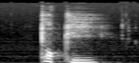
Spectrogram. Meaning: a lower-class person who is perceived to be unsophisticated and seen as likely to engage in antisocial behaviour
- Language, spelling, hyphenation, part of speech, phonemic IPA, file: Dutch, tokkie, tok‧kie, noun, /ˈtɔki/, Nl-tokkie.ogg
